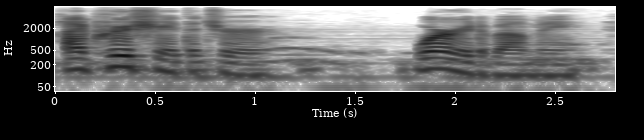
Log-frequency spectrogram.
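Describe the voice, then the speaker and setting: A man voicing an earnest, caring eleven-year-old boy in a storybook, speaking gently and haltingly. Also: mid-range voice, animated, highs cut off. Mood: flattering.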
